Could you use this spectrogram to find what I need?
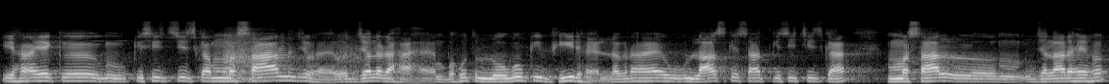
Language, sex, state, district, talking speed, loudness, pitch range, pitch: Bhojpuri, male, Bihar, Sitamarhi, 175 wpm, -18 LUFS, 135-160 Hz, 150 Hz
